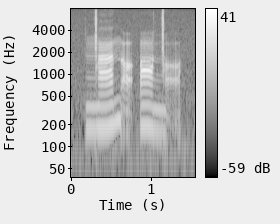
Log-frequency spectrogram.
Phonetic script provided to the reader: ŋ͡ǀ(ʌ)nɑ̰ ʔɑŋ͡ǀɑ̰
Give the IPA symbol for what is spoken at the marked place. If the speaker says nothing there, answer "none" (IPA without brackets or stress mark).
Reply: a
